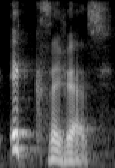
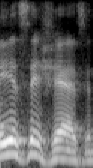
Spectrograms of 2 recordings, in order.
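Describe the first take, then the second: First: The x is said like a ks sound. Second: The x is said like a z sound. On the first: This keeps the original Greek prefix ex. The speaker calls it right. "uma pronúncia mais correta seria exegese" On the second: This is the usual everyday Portuguese way. The speaker calls it wrong. "a gente fala exegese, Porque a língua portuguesa nos obriga a falar assim"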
